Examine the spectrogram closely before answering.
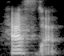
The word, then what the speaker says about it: has to: okay he has to the O becomes an a sound has the S becomes or the the kind of z sound becomes an s haa hasta is that understandable oh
